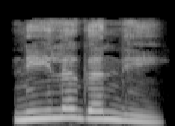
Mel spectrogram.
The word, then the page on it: ನೆಲೆಗುಂದು: nelegundu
